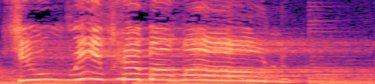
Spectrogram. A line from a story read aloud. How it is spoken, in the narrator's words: Sansa screamed at her sister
